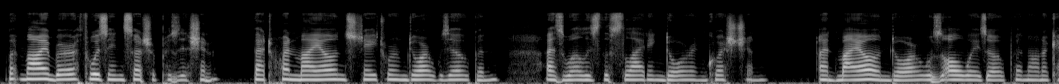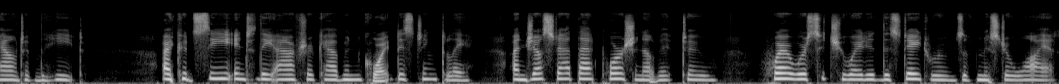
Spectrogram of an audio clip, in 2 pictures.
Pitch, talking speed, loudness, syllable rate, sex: 210 Hz, 180 wpm, -20 LUFS, 4.0 syllables/s, female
